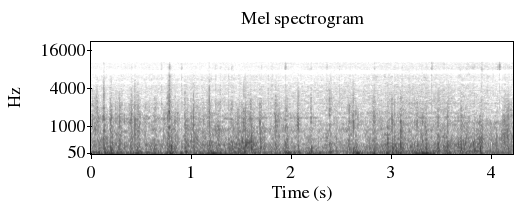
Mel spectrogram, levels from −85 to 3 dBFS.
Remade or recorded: remade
